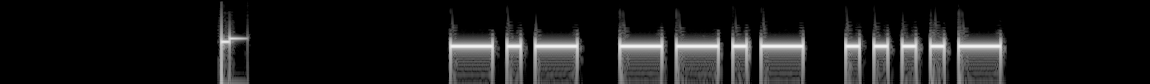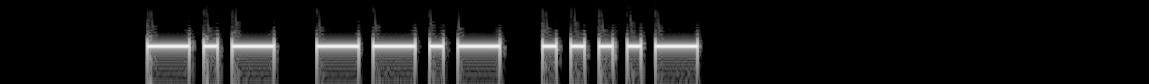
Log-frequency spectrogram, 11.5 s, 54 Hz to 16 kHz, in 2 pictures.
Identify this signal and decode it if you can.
Morse code, heard as a keyed tone, about 17 wpm, 700 Hz. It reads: KQ4 KQ4
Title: USA Call Sign Prefixes - Repeated 2x - 17wpm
